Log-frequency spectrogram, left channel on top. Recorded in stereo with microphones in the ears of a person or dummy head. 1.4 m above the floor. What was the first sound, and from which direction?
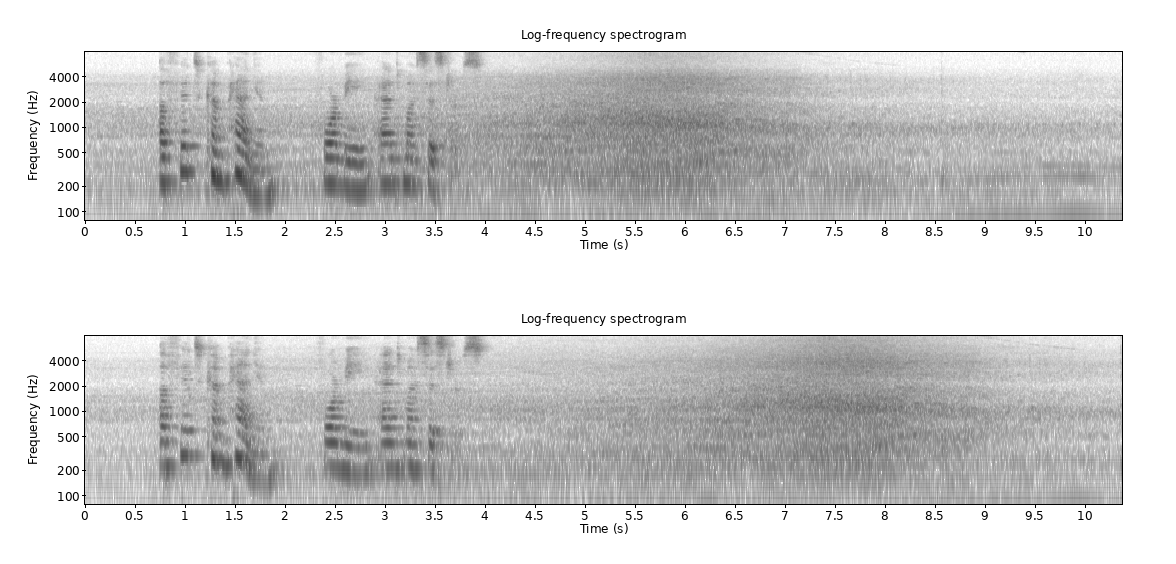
A woman speaking, 50° left (ahead or behind).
